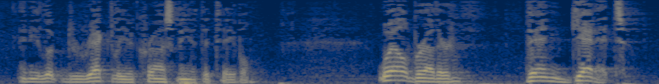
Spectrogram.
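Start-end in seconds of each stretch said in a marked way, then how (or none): 3.8-6.3 put-on snarled, slow, drawn-out delivery. Retelling an elder's reply across the table, retelling it with a snarl. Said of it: "Not maybe the snarl I had just now".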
